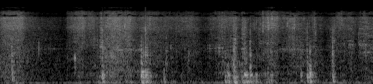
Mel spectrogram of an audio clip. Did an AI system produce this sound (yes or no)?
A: no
